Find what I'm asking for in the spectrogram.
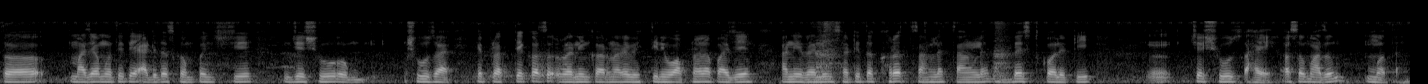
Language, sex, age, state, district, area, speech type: Marathi, male, 18-30, Maharashtra, Yavatmal, rural, spontaneous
